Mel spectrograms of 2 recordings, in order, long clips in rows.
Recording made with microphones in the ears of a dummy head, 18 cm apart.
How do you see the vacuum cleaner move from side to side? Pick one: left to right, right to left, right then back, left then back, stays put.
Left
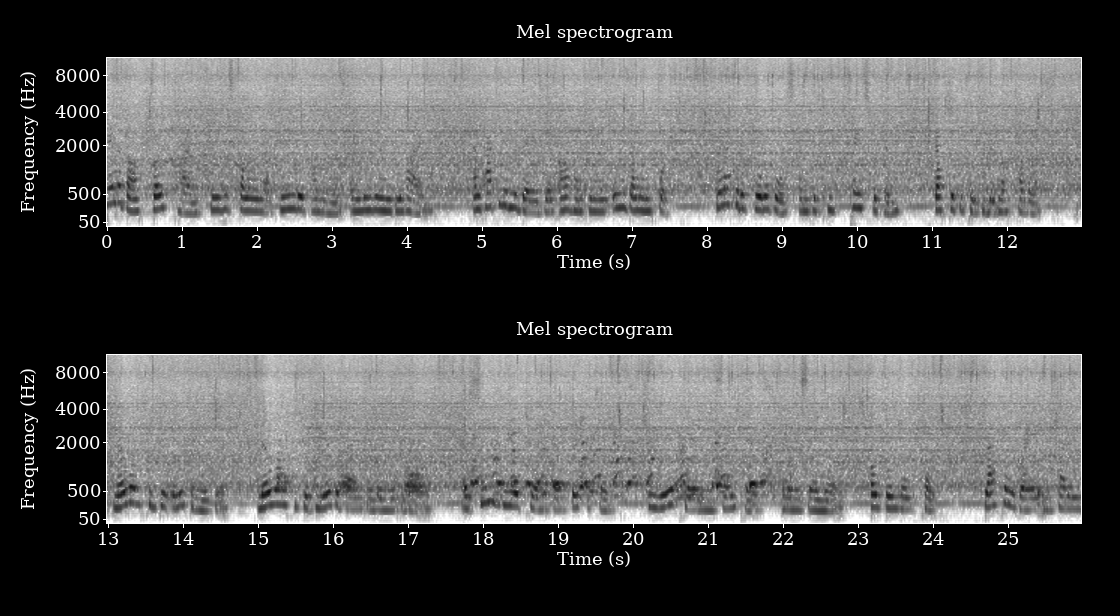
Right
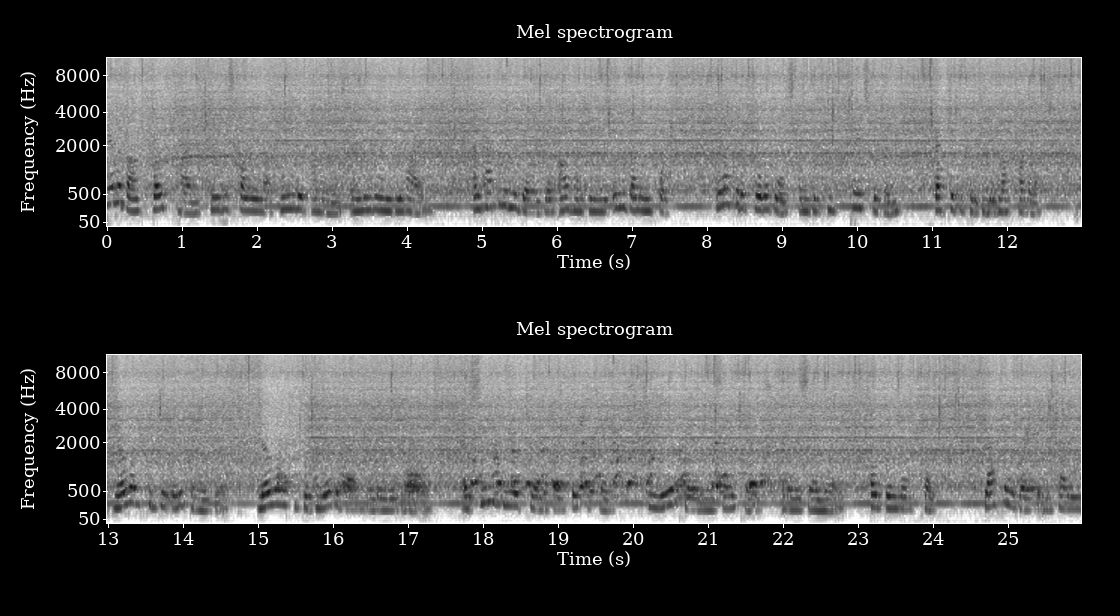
stays put.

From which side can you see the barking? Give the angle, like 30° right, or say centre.
10° right.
